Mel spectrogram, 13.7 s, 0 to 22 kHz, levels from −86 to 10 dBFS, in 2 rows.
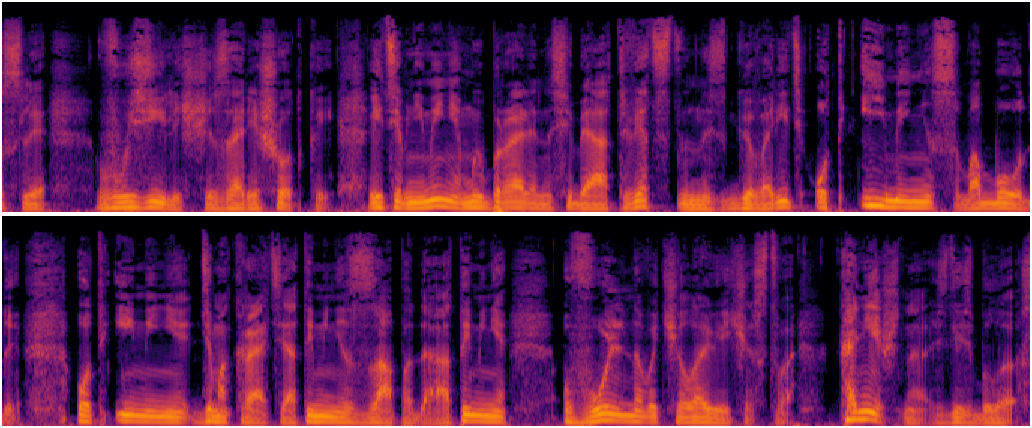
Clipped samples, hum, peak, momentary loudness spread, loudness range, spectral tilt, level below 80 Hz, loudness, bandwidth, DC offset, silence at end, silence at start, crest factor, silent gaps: under 0.1%; none; -2 dBFS; 10 LU; 1 LU; -6 dB/octave; -34 dBFS; -20 LUFS; 16 kHz; under 0.1%; 0 s; 0 s; 16 dB; none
